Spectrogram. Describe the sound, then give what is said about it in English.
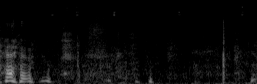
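A dog named Luna whimpers impatiently, with a short, strained whine at the start followed by softer, intermittent whimpering sounds against a light background hiss. “The dog's getting impatient.”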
